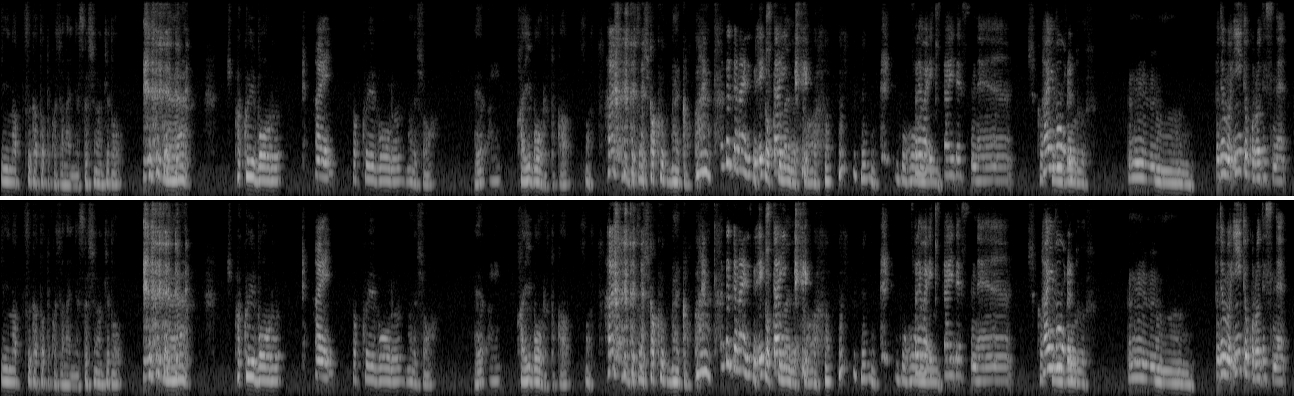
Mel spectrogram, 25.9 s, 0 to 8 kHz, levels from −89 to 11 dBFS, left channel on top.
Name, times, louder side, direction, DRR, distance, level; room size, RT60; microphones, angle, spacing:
voice 1, 0.0-2.4 3.2-3.7 4.7-5.6 7.2-8.7 9.5-9.8 10.3-11.4 11.7-11.8 12.4-14.4 15.0-17.5 17.9-18.8 20.6-21.7 23.1-23.8, equal, 5° left, 1.5 m, -32 dB
voice 2, 2.8-3.6 6.3-6.7 9.8-10.0 12.1-12.9 14.5-16.2 17.6-17.7 18.3-20.2 20.8-21.5 22.5-23.3 24.3-25.7, right 2 dB, 80° right, 2.3 m, -29 dB
6.0 x 3.4 x 4.7 m
head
